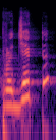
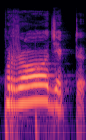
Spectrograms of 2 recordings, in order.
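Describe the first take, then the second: First: The first syllable has a short vowel. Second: The first syllable has a long open vowel. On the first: Something bulges out from a surface. "ప్రొజెక్ట్ అది షార్ట్గా చెప్పాలి" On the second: It is a piece of work or a task. "దాన్ని ప్రా అనాలి"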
